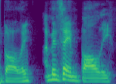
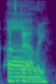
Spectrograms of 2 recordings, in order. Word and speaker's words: Bally: I've been saying Bally. Yeah. So my apologies. – Like Bollywood. – Yeah. – Yeah. No, it's Bally.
